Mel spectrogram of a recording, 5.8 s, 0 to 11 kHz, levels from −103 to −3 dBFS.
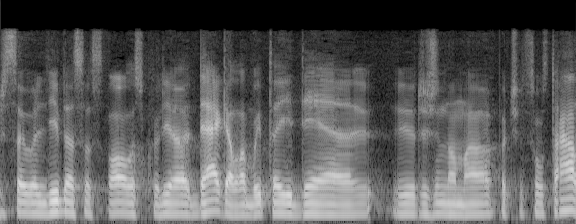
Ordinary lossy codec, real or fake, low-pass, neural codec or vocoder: MP3, 64 kbps; fake; 7.2 kHz; codec, 16 kHz, 0.8 kbps, ZipCodec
